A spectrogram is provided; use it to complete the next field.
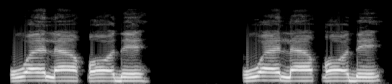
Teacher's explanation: দাল কলকলার হরফ নিচের দিকে ধাবিত করে ধাক্কা দিয়ে উচ্চারণ করে পড়ব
